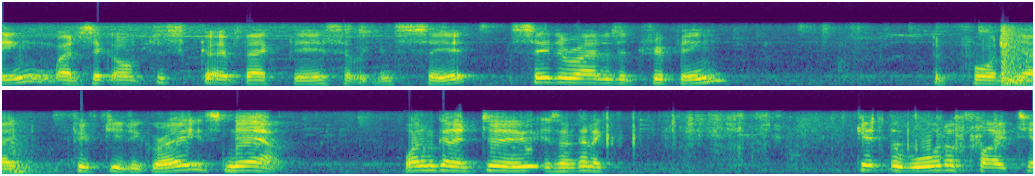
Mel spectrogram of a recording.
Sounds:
Speech

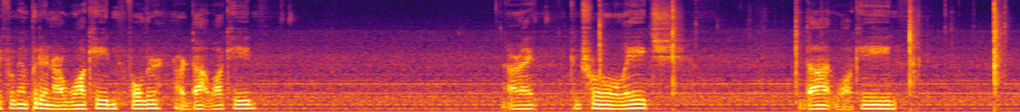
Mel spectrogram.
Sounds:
Speech, inside a small room

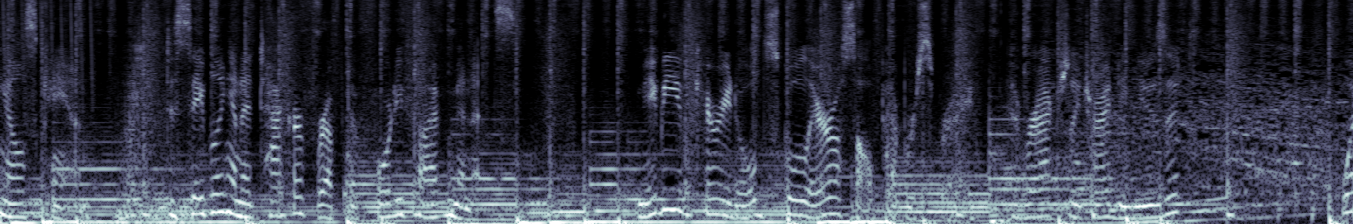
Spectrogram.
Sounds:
Music, Speech

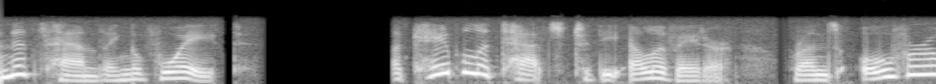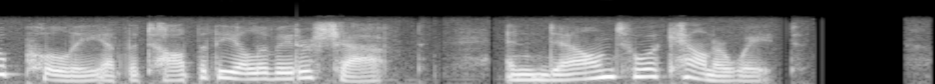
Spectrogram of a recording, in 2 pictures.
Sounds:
Speech

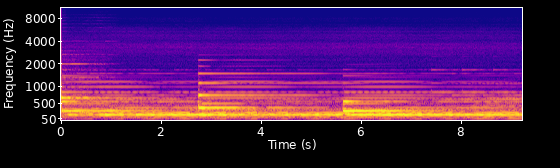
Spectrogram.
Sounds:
Distortion, Effects unit

